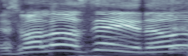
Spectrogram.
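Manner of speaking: high, loud, excited banter.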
